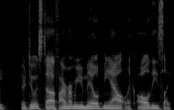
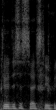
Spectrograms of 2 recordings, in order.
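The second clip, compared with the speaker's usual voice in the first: ordinary talk, nothing marked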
